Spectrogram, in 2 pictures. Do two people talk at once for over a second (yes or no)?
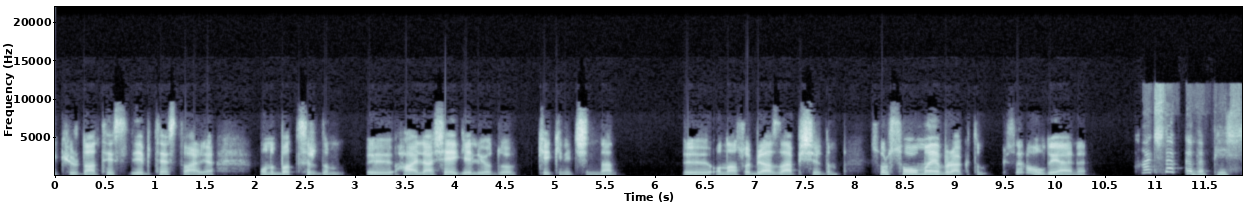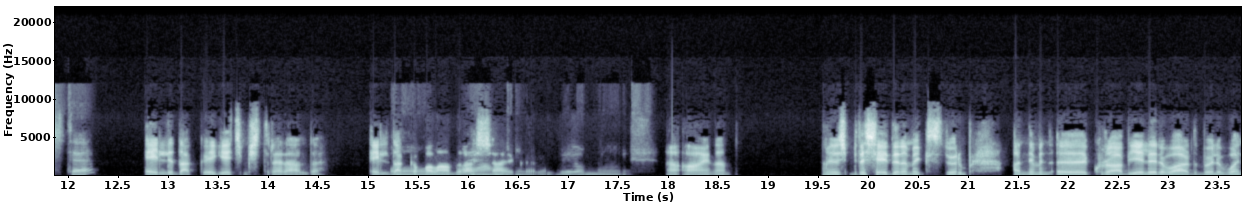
yes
